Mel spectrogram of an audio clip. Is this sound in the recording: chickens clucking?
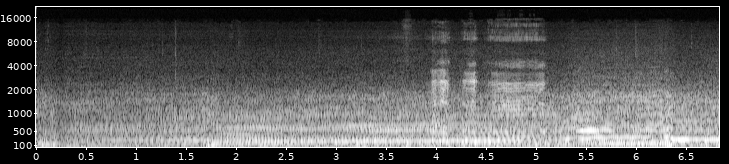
no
